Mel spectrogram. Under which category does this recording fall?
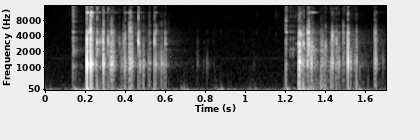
Sound effects > Other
